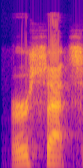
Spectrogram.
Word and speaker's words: ersatz: see i've also got uh i have er ersatz i sorry i had to really pronounce that e-r-s-a-t-z uh this artificial eye replaces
